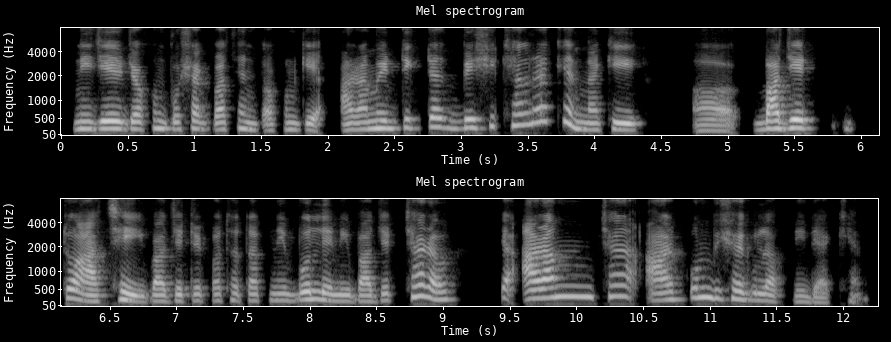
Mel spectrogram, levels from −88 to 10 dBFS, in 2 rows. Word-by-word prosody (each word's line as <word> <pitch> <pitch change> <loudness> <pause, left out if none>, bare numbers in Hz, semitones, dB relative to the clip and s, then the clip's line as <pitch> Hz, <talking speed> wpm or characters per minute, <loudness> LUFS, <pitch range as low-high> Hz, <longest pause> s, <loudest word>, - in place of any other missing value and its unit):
নিজে 205 +1 +5 0.2
যখন 200 +2 -1
পোশাক 195 +1 -2
বাঁচেন 190 +2 -1
তখন 175 +3 -6
কি 175 - -1 0.3
আরামের 205 +4 +3
দিকটা 235 +2 -1 0.2
বেশি 235 +3 0
খেয়াল 300 +2 -2
রাখেন? 405 - 0
নাকি 180 +1 +2 0.6
আ - - -4 0.5
বাজেট 220 +2 +7 0.5
তো 255 - +2 0.2
আছেই 170 +3 +2
বাজেটের 170 +1 -2
কথা 180 +2 -8
তো - - -11
আপনি 185 +1 -8
বললেনই। 195 -6 +2
বাজেট 175 +3 -3
ছাড়াও, 280 -8 +3 0.7
আরাম 260 +3 +6 0.3
ছা 300 +1 -4 0.3
আর 200 - +2
কোন 265 +1 -1
বিষয়গুলো 210 -6 -2
আপনি 155 - -14
দেখেন? - - -14
205 Hz, 145 wpm, -22 LUFS, 180-230 Hz, 0.7 s, বাজেট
